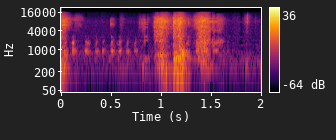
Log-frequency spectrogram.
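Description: Box cutter slicing through the packing tape on a cardboard shipping case: a run of quick light ticks, with two short scraping rasps about a second in.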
